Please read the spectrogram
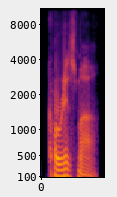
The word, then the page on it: charisma: American English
